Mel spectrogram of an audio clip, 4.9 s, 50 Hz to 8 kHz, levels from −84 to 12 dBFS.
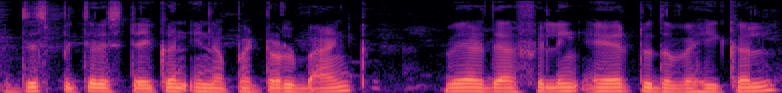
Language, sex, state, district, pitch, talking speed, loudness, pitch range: English, male, Karnataka, Bangalore, 115 Hz, 195 wpm, -16 LUFS, 105-120 Hz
